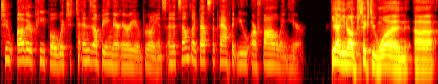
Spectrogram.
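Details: Two adult speakers in conversation; normal conversational speech.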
